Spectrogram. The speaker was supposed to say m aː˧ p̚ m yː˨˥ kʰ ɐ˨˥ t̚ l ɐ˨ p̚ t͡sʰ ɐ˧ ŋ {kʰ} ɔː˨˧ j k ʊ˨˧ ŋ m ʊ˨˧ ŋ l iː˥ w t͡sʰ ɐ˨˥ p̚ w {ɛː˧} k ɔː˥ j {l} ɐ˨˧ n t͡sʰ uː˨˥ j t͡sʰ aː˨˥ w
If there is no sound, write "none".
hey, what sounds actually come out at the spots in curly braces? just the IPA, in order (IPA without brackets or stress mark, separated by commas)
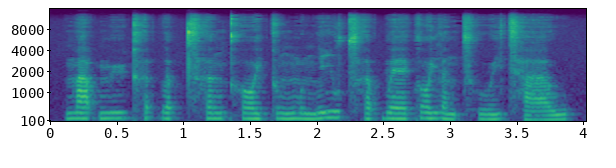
kʰ, ɛː˧, l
